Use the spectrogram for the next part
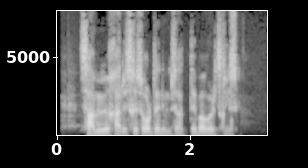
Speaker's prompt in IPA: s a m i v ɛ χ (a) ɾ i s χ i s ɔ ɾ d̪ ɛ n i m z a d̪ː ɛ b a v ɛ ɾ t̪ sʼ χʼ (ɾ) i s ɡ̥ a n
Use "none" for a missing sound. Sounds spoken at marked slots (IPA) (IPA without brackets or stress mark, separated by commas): a, l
